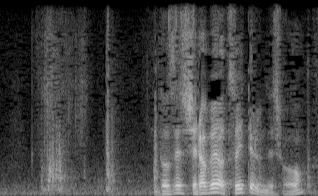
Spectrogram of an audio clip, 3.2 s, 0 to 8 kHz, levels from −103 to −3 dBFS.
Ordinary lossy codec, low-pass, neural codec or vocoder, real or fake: none; none; none; real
